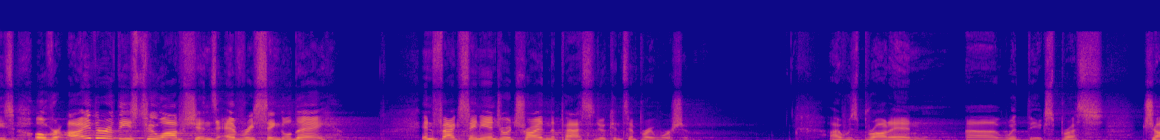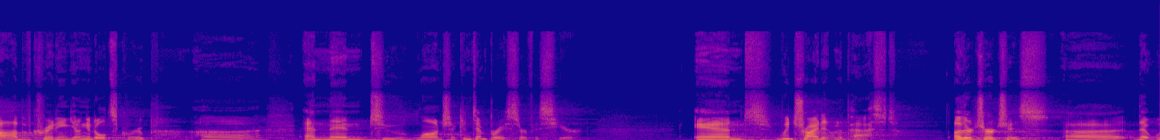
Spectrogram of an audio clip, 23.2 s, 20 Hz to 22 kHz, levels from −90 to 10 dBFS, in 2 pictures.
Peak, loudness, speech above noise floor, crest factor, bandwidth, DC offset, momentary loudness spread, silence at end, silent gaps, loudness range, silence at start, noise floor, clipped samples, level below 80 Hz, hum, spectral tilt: -6 dBFS; -28 LUFS; 44 dB; 24 dB; 17 kHz; under 0.1%; 19 LU; 0 s; none; 11 LU; 0 s; -73 dBFS; under 0.1%; -82 dBFS; none; -4.5 dB/octave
